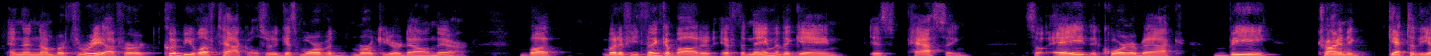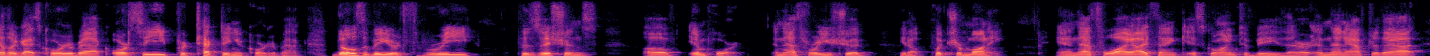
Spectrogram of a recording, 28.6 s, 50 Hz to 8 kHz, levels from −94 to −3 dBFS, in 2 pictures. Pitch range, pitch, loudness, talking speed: 110-140 Hz, 125 Hz, -27 LUFS, 175 wpm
